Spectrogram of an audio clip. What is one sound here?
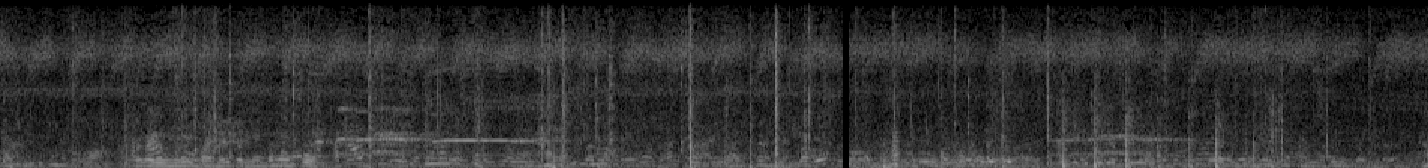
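Women talk and call out nearby outdoors.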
